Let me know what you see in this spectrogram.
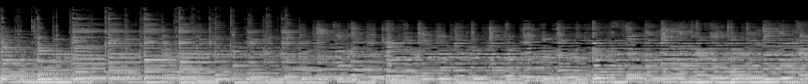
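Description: An adaptive stream at a lower bitrate takes over at about 3.00 s and holds to the end of the audio. The quality drops abruptly with no gap or dropout. From that point nothing is left above 8 kHz, so the top end goes dull, and coding artefacts rise. That sound fits a player switching from a roughly 96 kbit/s AAC rendition to a very lean HE-AAC stream near 8 kbit/s after the connection slowed.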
